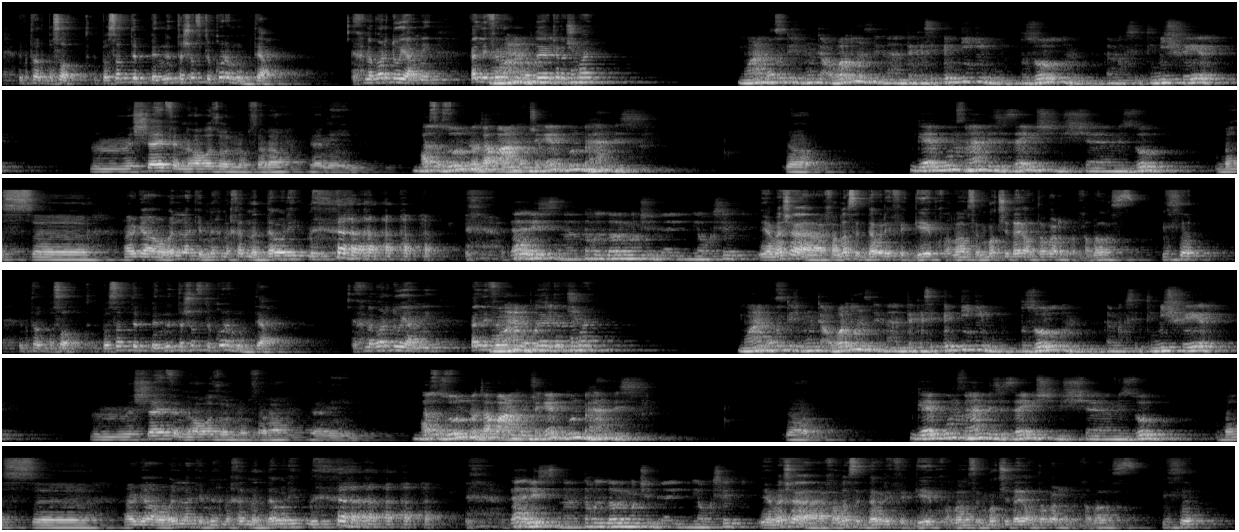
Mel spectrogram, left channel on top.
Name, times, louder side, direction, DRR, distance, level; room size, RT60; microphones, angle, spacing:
voice 1, 0.2-0.7 1.0-2.7 3.5-4.3 4.7-5.9 7.6-7.8 13.2-15.8 16.5-17.6 20.2-20.5 24.5-29.0 29.3-30.0 32.3-35.9 36.3-36.6, left 2 dB, 55° left, 5 dB, 0.6 m, -22 dB
voice 2, 4.9-5.8 7.4-12.1 16.5-18.7 21.4-23.9 29.8-32.1, right 1 dB, 20° right, 0 dB, 0.8 m, -21 dB
7.2 x 2.9 x 2.3 m, 0.88 s
head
